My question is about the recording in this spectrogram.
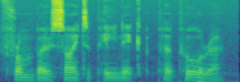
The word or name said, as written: thrombocytopenia purpura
